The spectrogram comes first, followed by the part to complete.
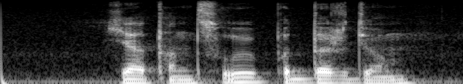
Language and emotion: Russian, neutral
